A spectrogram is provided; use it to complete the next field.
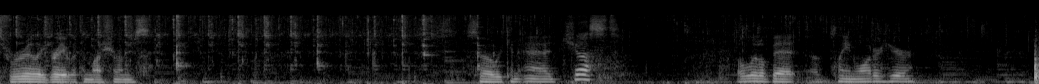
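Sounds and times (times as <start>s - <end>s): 
whisking cheese into fonduta: 0.0s - 4.9s
speech: 0.1s - 1.7s, 4.8s - 6.2s, 7.4s - 9.2s.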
